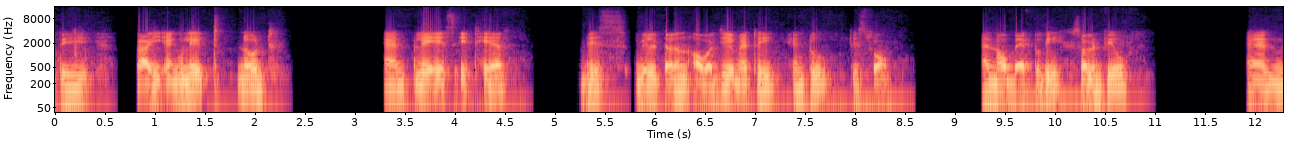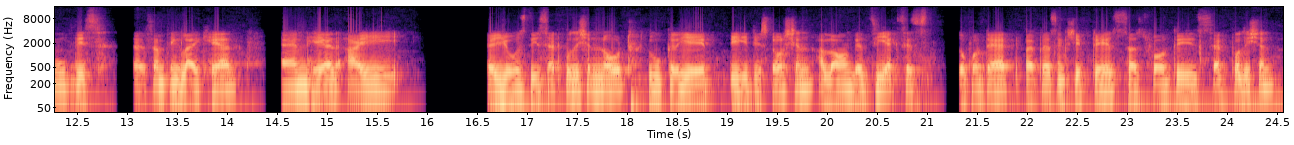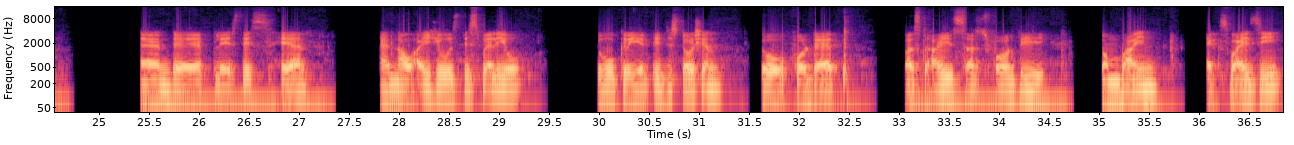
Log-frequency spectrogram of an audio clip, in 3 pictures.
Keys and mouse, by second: 5.8 middle click, 8.1 middle click, 9.6-11.1 middle drag, 11.4 drag, 12.2 click, 13.2 middle click, 16.0 middle click, 22.2 shift+a, 26.1 click, 26.5 middle click, 27.5 middle click, 28.7-30.3 middle drag, 31.1 middle click, 33.9 shift+a.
